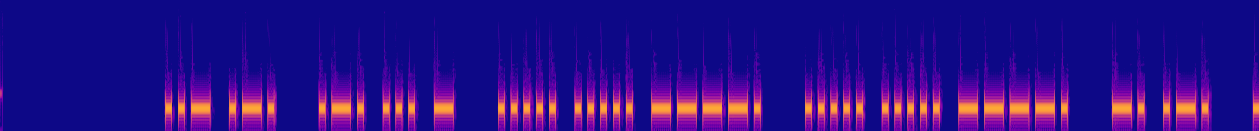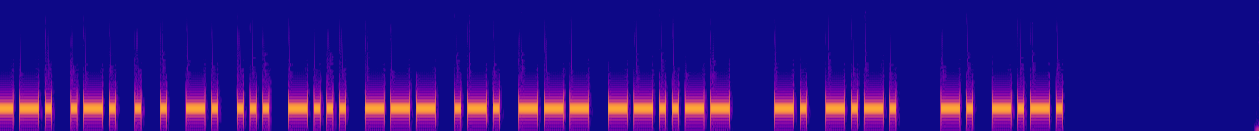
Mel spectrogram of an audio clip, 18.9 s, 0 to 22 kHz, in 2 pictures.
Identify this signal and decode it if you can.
Morse code, heard as a keyed tone, about 25 wpm, 700 Hz. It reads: UR RST 559 559 NR GREENSBORO, NC NC
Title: K1USN SST QSO Practice 25wpm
